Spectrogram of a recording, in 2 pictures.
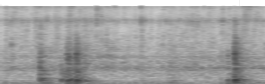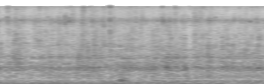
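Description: Chicken karahi with mashed tomatoes sizzling in oil in a karahi (wok) on high flame as it is fried down (bhuna). A spoon scrapes and knocks against the pan a few times in the first half.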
